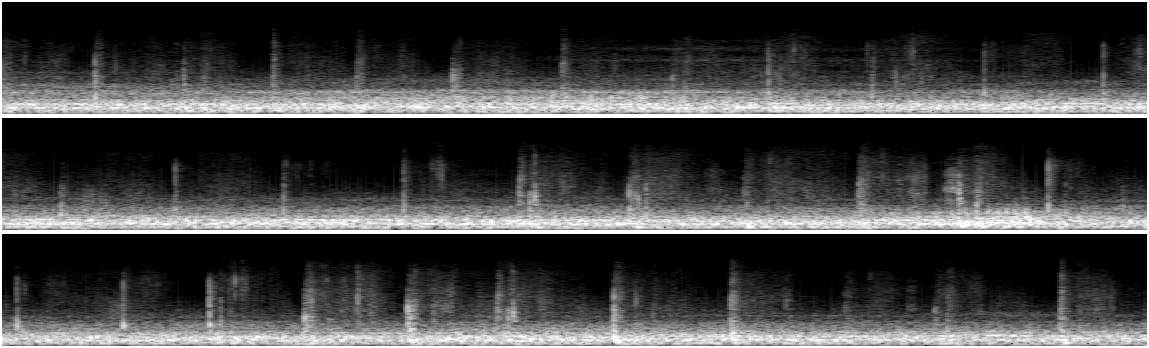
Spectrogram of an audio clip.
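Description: Footsteps thud on wooden floorboards at a steady walking pace.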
